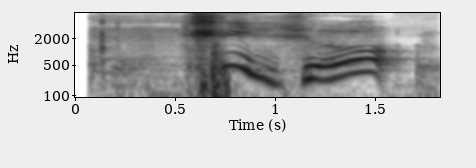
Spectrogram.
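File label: "qi4qiu2", Mandarin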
